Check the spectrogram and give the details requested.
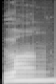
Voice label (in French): "lang1", chinois; Cours-de-Chinois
